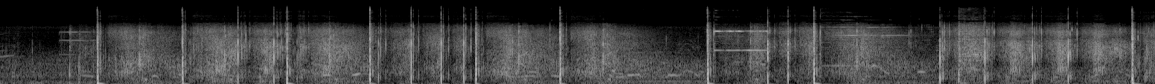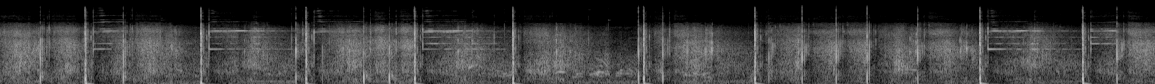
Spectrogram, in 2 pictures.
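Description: A pistol fires rapid shots in quick bursts, each shot sharp and loud.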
